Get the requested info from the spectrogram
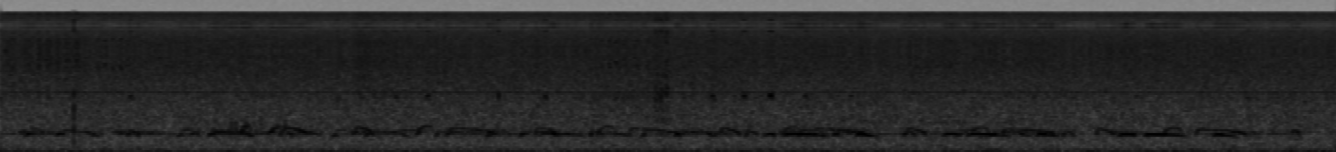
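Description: Birds calling: many short notes that rise and fall, overlapping and repeating several times a second, over a steady low rumble.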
